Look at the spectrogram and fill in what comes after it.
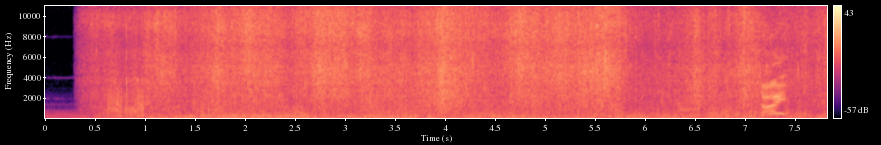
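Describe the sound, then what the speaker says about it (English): A sailboat cuts through open sea at about six knots on a windy day off Britain, with continuous rushing water, surf wash and heavy wind buffeting the microphone throughout. "We're doing 6 knots through the water consistently."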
